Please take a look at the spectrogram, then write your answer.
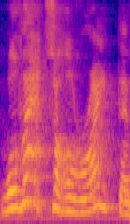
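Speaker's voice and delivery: a smug villain toying with the Doctor, slow and gloating; smug Toymaker. Retold or imitated. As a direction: savour each word like a gleeful trickster. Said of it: "the Doctor went".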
